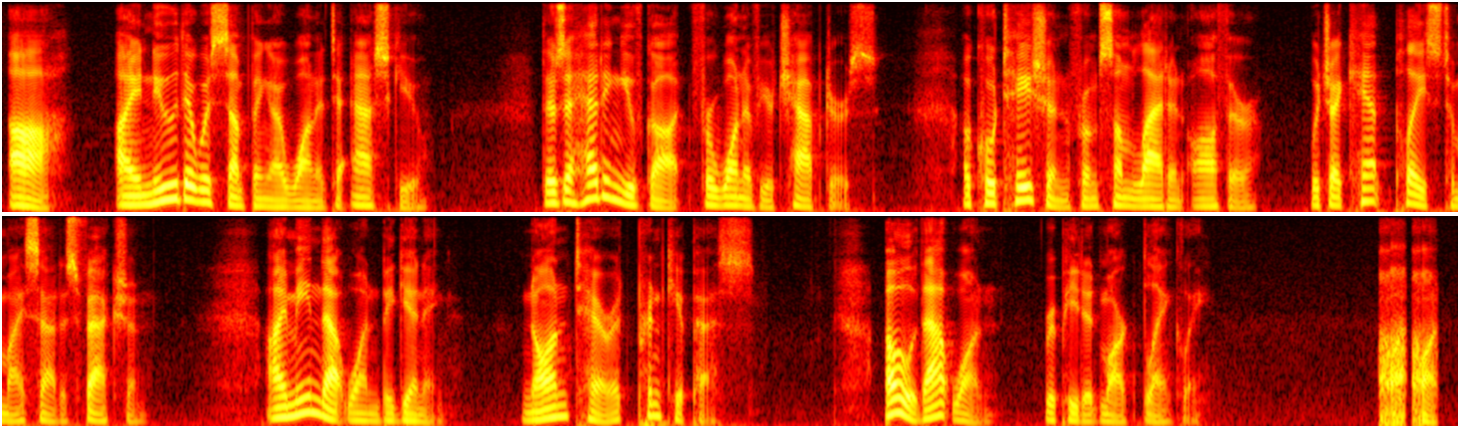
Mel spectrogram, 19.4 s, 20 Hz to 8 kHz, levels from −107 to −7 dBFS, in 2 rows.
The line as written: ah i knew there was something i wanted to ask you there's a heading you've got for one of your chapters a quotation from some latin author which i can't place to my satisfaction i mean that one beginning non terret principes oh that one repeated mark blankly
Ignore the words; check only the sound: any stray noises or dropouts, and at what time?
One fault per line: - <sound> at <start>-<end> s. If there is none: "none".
- laugh at 18.9-19.3 s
